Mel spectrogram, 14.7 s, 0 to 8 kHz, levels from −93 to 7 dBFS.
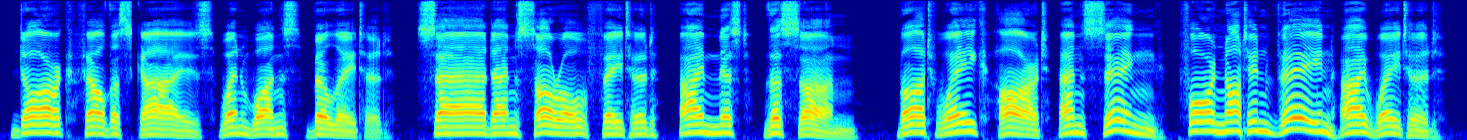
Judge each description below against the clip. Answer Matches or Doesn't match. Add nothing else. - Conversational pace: Doesn't match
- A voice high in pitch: Doesn't match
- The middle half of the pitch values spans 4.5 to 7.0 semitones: Matches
